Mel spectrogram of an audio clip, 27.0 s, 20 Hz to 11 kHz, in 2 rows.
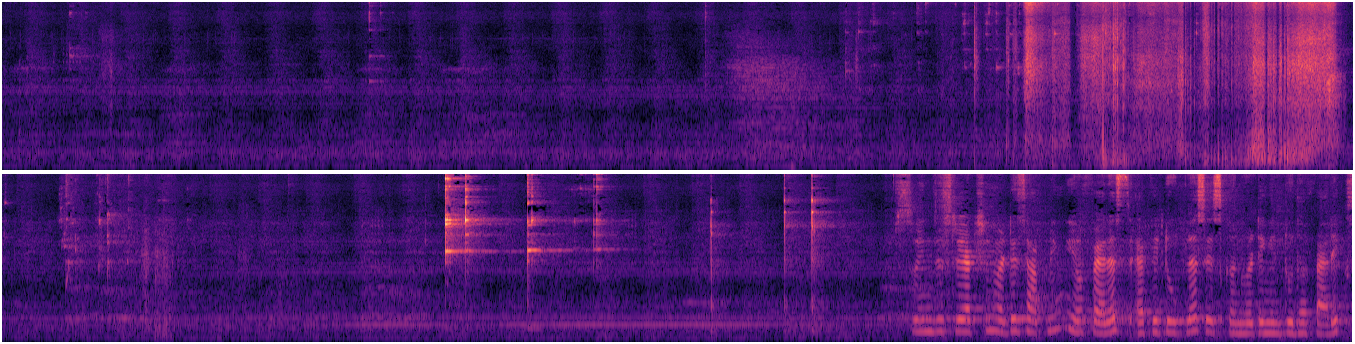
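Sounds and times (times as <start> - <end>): liquid sloshing in glass flask: 8.4 - 15.5
glass rod clinking on glassware: 18.0 - 19.7.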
